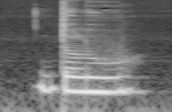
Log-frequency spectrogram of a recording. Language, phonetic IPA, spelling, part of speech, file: Czech, [ˈdoluː], dolů, adverb / noun, Cs-dolů.ogg
- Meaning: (adverb) down, downward, downwards (from a high to a low position); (noun) genitive plural of důl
